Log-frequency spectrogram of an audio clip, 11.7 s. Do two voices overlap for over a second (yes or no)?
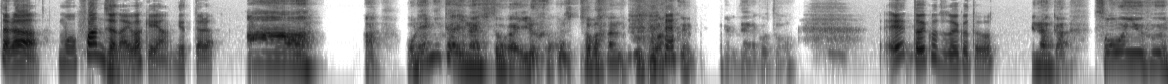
no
